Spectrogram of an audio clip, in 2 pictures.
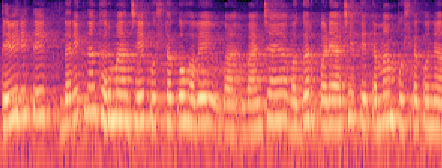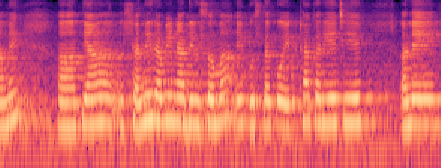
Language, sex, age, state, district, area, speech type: Gujarati, female, 45-60, Gujarat, Surat, rural, spontaneous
